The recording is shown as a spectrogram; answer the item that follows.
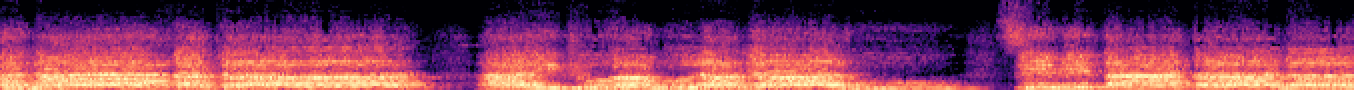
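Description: A choir singing a gospel hymn in three phrases of held notes, with short pauses for breath between them.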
